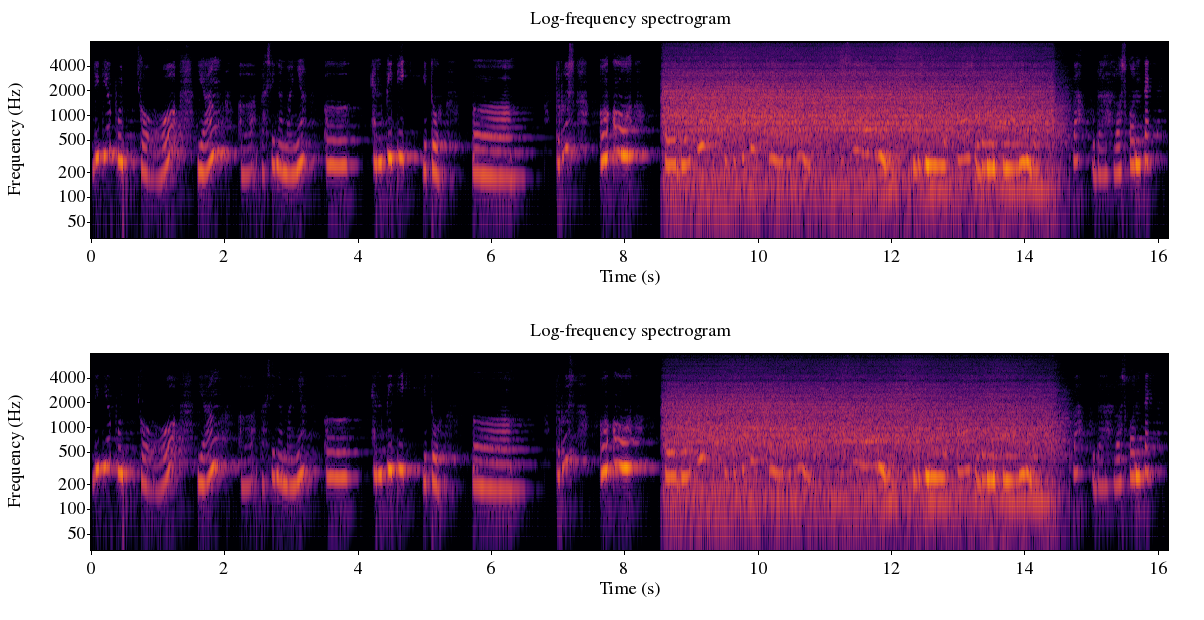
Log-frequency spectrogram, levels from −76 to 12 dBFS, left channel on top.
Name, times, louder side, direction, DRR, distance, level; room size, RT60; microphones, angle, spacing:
voice 1, 0.0-1.9 2.2-3.2 3.5-3.9 4.2-4.7 5.1-5.2 5.7-6.3 7.0-8.1 8.6-9.6 9.9-10.8 11.2-12.0 12.3-14.2 14.7-15.9, left 1 dB, 70° left, 3 dB, 1.7 m, -24 dB
sound 1, 8.5-14.5, left 2 dB, 25° left, 7.7 m, -25 dB
29.5 x 21.0 x 8.2 m, 0.90 s
head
